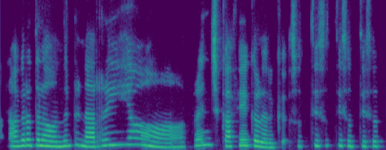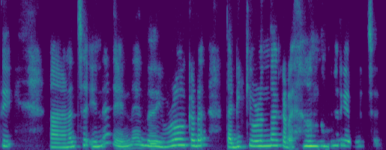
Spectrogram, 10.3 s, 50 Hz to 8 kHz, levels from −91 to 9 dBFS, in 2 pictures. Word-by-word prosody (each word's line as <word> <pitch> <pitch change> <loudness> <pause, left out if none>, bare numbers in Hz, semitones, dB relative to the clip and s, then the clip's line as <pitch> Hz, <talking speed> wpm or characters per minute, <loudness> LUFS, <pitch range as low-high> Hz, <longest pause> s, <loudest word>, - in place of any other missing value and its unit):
நகரத்தில 295 +2 +3
வந்துட்டு 275 +5 +1
நெறையா 325 +8 0 0.8
ஃப்ரெஞ்ச் 330 +4 -1
கஃபேக்கள் 275 +1 +3
இருக்கு, 215 -1 -5
சுத்தி 265 +2 -6
சுத்தி 295 0 -7
சுத்தி 260 -1 -3
சுத்தி. 265 +2 -4 0.6
நான் 220 -1 0
நினைச்சேன் 255 +7 -2
என்னது, 280 - -3
என்ன 295 +7 -3
இது? 300 -3 +2
இவ்வளோ 285 +7 +2 0.2
கடை. 290 0 +3 0.3
தடுக்கி 240 +4 +1
விழுந்தா 275 +2 +4
கடை. 245 - 0 0.2
அந்த 270 0 +6
மாதிரி 300 +2 -5
இருந்துச்சு 260 +1 -12
275 Hz, 135 wpm, -25 LUFS, 255-300 Hz, 0.8 s, அந்த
